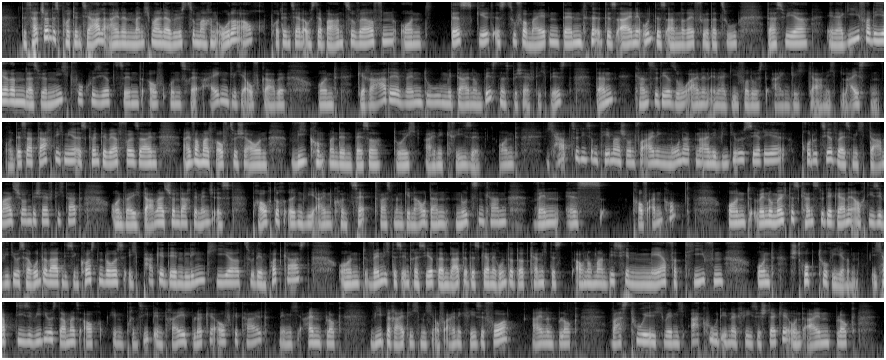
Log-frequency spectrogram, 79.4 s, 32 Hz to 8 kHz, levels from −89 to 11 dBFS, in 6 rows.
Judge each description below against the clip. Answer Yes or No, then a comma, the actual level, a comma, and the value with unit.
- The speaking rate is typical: Yes, average, 160 wpm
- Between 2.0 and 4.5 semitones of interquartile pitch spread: Yes, average, 3.6 semitones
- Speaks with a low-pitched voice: No, medium, 145 Hz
